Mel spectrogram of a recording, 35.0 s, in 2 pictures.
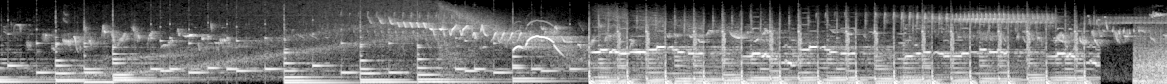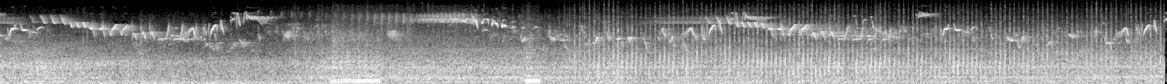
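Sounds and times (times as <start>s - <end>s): small birds chirping: 0.0s - 35.0s
steady background noise: 17.0s - 35.0s.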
